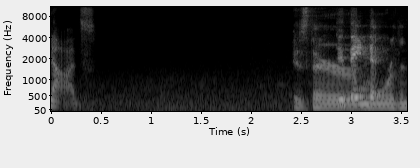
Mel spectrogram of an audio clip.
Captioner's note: wind whooshing faintly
